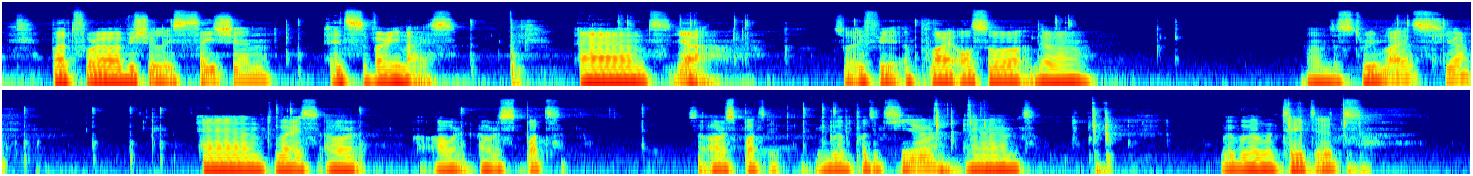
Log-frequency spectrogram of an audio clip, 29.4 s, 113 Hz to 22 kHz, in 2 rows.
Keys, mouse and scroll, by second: 2.9-4.8 middle drag, 6.2 middle click, 6.8 click, 7.3 click, 8.5 click, 10.5 click, 13.9 click, 14.9 click, 16.0 click, 17.4 click, 18.2-19.2 drag, 19.3-20.1 scroll down 2, 21.1-22.8 right drag, 22.9 click, 24.0 f, 24.3 x, 25.6 Escape, 27.5 r, 28.1 x.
